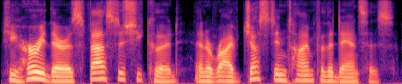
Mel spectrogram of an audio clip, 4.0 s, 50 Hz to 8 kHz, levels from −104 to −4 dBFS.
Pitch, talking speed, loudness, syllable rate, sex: 135 Hz, 240 wpm, -18 LUFS, 5.5 syllables/s, male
